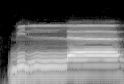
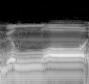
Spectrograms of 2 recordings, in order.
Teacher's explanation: A'u zi di hujung lidah. Billah, lafz jalalah dibaca nipis, dua harakat di sini.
